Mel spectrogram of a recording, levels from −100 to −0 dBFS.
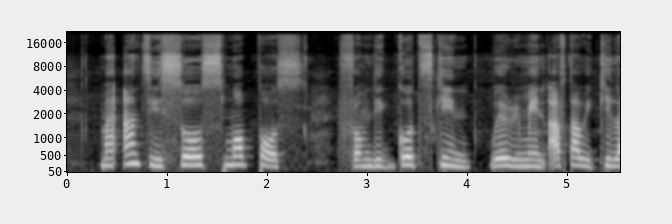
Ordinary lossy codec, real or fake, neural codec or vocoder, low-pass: none; real; none; none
